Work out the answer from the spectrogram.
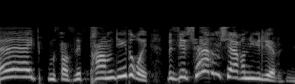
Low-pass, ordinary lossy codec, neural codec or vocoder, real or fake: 7.2 kHz; MP3, 24 kbps; codec, 16 kHz, 4 kbps, X-Codec, WavLM features, trained on Multilingual LibriSpeech; fake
